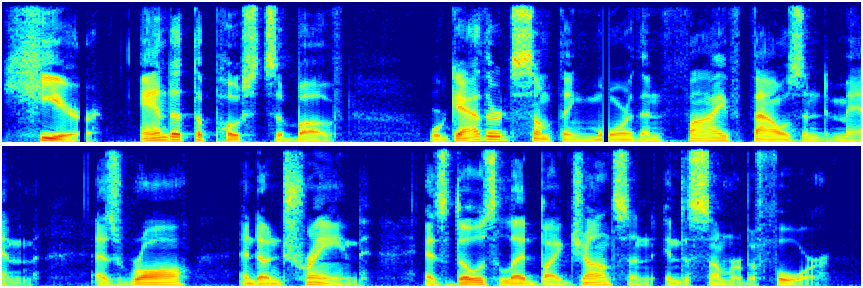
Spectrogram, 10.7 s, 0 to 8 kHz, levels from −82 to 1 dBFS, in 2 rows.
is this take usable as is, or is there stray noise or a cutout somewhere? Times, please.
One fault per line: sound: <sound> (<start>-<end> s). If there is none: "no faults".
sound: dropout (0.5-0.5 s)
sound: dropout (3.7-3.8 s)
